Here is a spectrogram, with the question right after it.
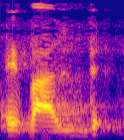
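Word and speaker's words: Ewald: Há um detalhe curioso, característica do discurso jurídico, em que um autor francês chamado François Evald, sim, com D pronunciado como uma exceção,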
